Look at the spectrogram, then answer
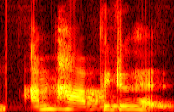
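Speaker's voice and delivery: flat, uninterested monotone delivery. Demonstrating how tone changes a phrase's meaning, monotone and indifferent. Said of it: "monotone or indifferent tone".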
